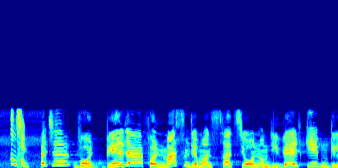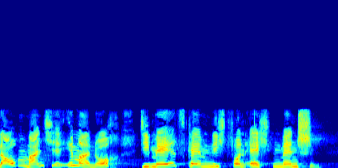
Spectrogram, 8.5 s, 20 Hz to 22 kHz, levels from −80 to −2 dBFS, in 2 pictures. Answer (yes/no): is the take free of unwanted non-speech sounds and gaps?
no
